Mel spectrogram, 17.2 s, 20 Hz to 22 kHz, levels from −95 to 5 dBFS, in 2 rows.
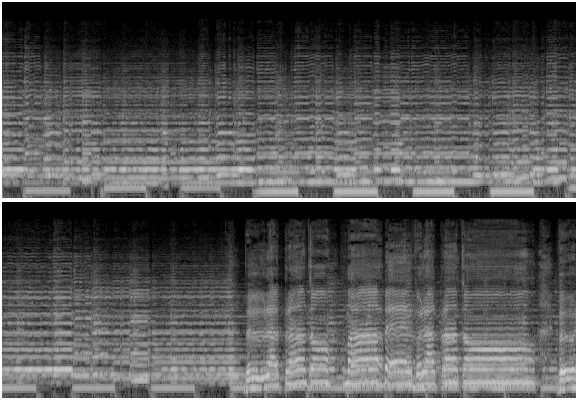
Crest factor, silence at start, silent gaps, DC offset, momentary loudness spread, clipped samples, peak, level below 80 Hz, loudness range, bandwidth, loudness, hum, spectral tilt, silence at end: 18 dB; 0 s; none; under 0.1%; 8 LU; under 0.1%; -6 dBFS; -56 dBFS; 5 LU; 15.5 kHz; -24 LUFS; none; -6 dB/octave; 0 s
